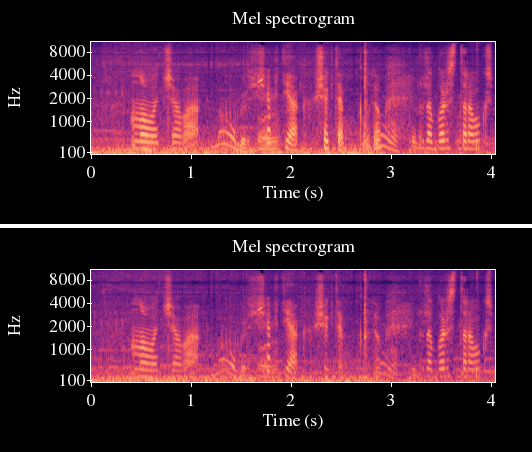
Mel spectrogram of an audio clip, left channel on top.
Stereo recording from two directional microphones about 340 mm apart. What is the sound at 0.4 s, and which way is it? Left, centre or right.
Speech, centre.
